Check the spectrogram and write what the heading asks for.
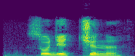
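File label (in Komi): "судитчыны", Komi, female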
